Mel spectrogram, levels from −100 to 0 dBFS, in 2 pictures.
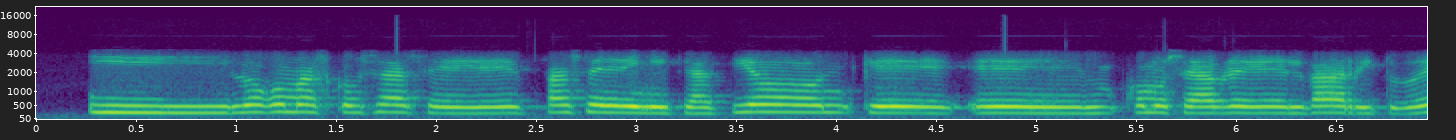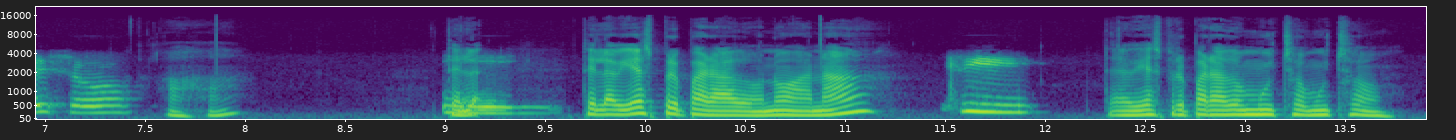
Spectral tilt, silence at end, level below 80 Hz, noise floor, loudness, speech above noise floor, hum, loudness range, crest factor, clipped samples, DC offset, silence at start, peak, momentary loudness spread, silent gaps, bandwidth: -7.5 dB/octave; 0.15 s; -58 dBFS; -60 dBFS; -19 LUFS; 42 dB; none; 5 LU; 18 dB; under 0.1%; under 0.1%; 0.25 s; -2 dBFS; 9 LU; none; 11 kHz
